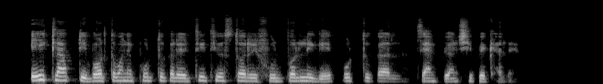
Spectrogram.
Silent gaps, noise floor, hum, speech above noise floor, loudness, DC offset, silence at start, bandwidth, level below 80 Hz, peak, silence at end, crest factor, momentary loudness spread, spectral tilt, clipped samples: none; -76 dBFS; none; 55 dB; -22 LUFS; under 0.1%; 0.3 s; 9.6 kHz; -60 dBFS; -4 dBFS; 0.9 s; 18 dB; 8 LU; -6.5 dB/octave; under 0.1%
